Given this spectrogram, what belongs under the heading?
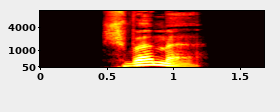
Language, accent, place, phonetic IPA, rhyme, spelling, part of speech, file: German, Germany, Berlin, [ˈʃvœmə], -œmə, schwömme, verb, De-schwömme.ogg
- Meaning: first/third-person singular subjunctive II of schwimmen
